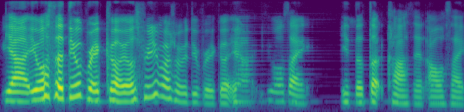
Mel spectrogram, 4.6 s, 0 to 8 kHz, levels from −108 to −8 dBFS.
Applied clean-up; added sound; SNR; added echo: neural mask model DeepFilterNet 3.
